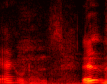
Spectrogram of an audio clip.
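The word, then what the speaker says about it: Aceldama: How do you say that first word, dimple? Acodama? I said it right. Okay, Acodama, the field of blood.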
